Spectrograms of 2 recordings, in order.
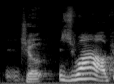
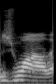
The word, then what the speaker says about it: João: And then you take this trip, because your now husband, I'm going to try and get the name right, Joe. – João, pretty Joa? Close. Yeah. Well, John in Portuguese, but João. That was pretty good.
